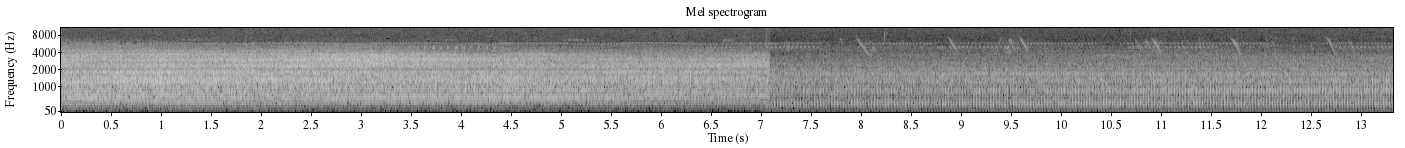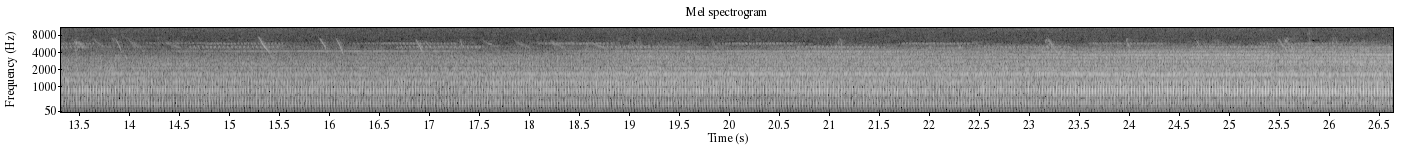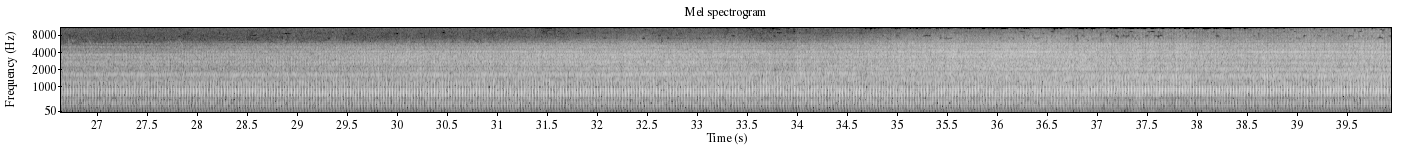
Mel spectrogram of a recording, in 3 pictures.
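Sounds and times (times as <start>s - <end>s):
helicopter turbine and rotor whine: 0.0s - 39.9s.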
